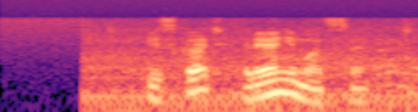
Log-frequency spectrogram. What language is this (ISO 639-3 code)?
rus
